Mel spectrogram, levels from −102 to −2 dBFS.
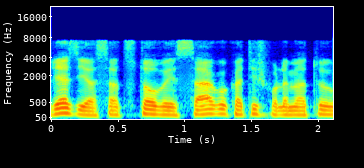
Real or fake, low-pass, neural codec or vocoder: fake; 7.2 kHz; codec, 16 kHz in and 24 kHz out, 1 kbps, XY-Tokenizer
